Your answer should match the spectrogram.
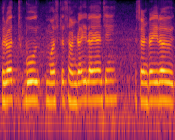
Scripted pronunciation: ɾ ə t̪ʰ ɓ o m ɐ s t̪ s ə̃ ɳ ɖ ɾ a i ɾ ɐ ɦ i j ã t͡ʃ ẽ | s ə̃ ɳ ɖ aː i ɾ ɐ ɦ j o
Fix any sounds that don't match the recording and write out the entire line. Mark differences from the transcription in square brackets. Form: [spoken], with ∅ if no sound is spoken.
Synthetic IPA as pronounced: ɾ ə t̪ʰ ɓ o m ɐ s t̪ s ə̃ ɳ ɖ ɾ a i ɾ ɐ ɦ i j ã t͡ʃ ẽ | s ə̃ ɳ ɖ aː i ɾ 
